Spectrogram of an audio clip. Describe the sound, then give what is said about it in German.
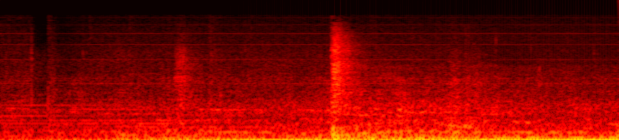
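Steady low engine rumble fills the inside of a moving bus, with a constant droning hum, faint rattles and a brief sharp clack partway through; no one speaks. “Ich bin im Bus”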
